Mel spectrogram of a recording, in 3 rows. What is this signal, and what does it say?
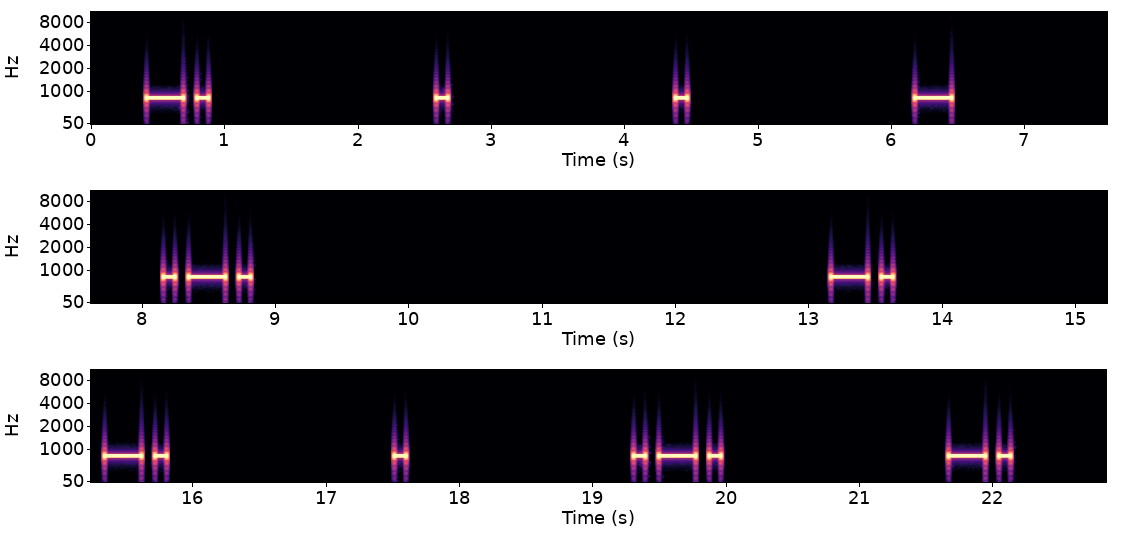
Morse code, heard as a keyed tone, about 13 wpm, spaced as for 4 wpm, 800 Hz. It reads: NEETR NNERN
